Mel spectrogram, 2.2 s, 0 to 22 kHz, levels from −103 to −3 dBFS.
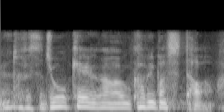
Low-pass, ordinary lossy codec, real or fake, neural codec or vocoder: none; none; fake; codec, 16 kHz, 2 kbps, FreqCodec, larger model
